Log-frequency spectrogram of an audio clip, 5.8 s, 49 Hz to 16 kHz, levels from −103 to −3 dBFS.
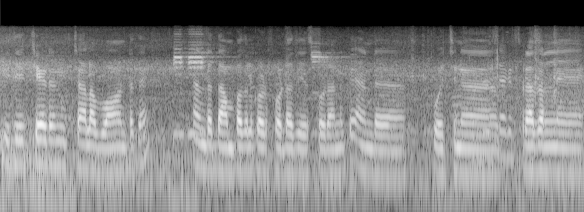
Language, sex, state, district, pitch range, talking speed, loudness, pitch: Telugu, male, Andhra Pradesh, Manyam, 135-150 Hz, 125 wpm, -19 LUFS, 145 Hz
